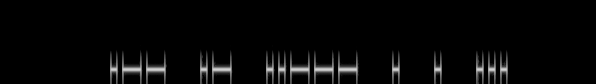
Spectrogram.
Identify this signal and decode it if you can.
Morse code, heard as a keyed tone, about 19 wpm, spaced as for 14 wpm, 700 Hz. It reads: WA2EES
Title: 140 Lesson 23g - Letter f - Call Signs 20wpm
